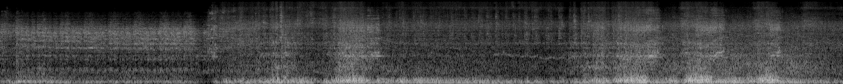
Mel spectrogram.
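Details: Junkyard Chevy Tri-Five with HEI distributor: ragged, uneven idle with popping as revs rise and fall; misfire persists after coil replacement, fuel ruled out, ignition module next suspected; cause not confirmed.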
